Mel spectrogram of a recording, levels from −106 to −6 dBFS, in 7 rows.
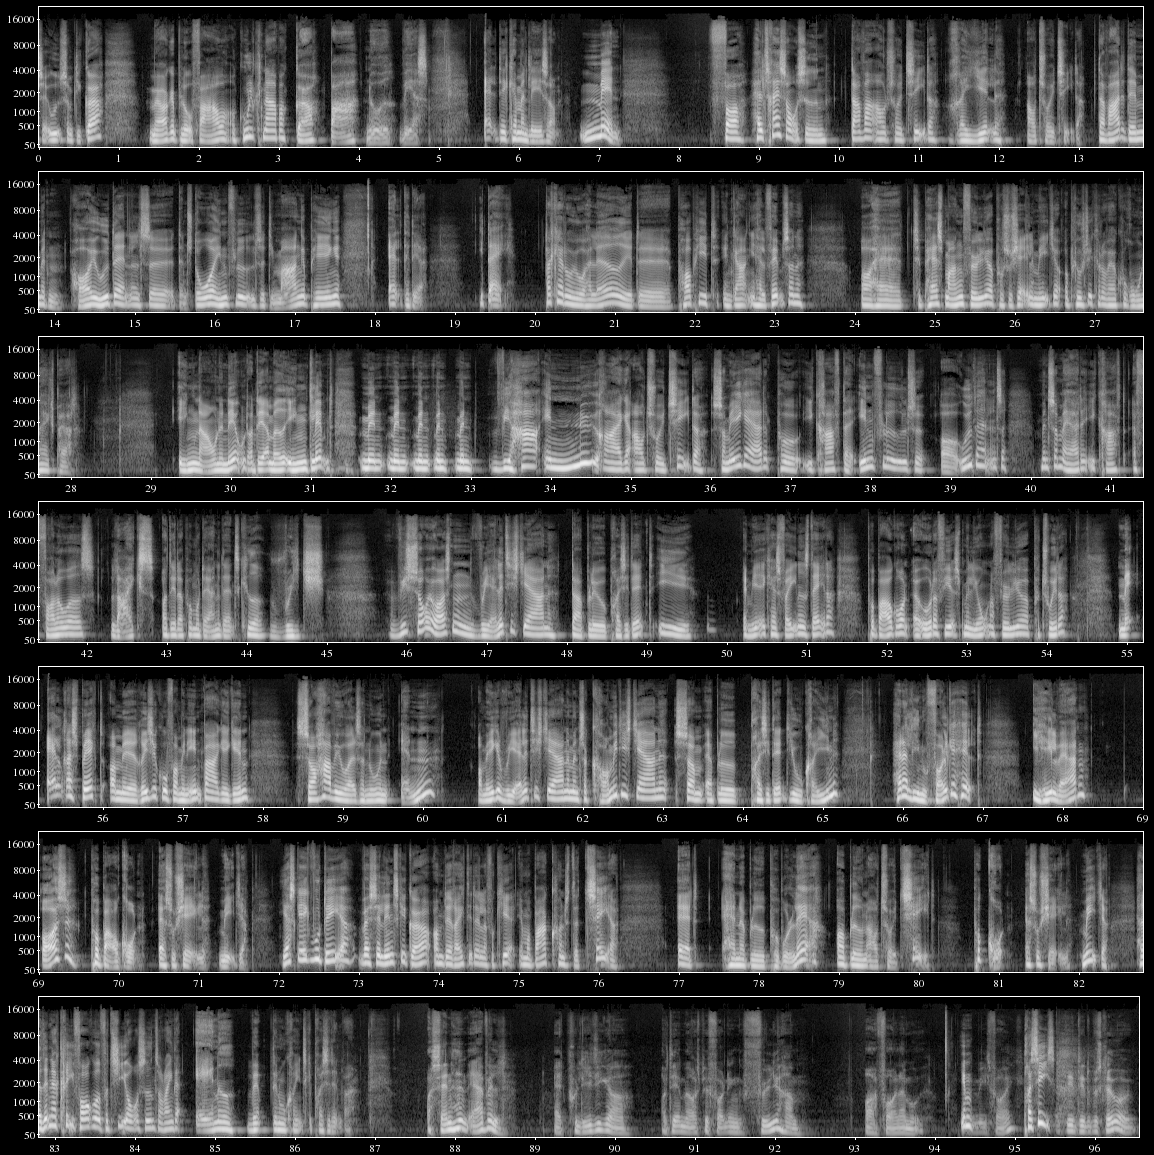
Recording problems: abrupt cut into speech; at the start

